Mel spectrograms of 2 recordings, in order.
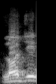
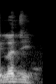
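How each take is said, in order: First: लॉजी with a full open "aw" first vowel; mispronunciation demo. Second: लजी with a short, reduced "uh" first vowel; corrected pronunciation. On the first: Teacher shows students the rejected reading, लॉजी said "law-jee". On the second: Teacher corrects students' reading, लजी said lower as "luh-jee". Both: Shown as a demonstration. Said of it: "लॉजी नहीं".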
